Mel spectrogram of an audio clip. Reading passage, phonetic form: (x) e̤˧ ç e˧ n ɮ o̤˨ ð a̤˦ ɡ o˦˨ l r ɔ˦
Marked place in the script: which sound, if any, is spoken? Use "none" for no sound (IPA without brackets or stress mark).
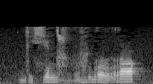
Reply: ɡ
